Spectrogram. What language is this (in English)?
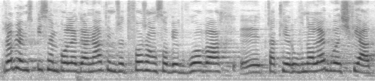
Polish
